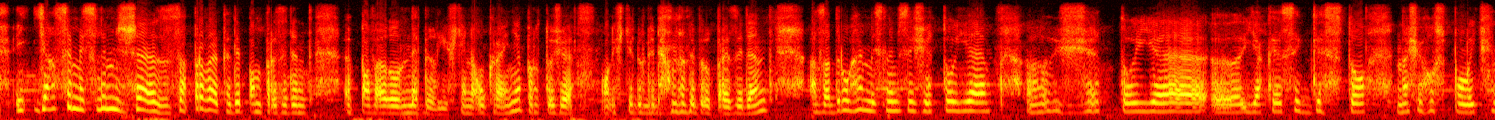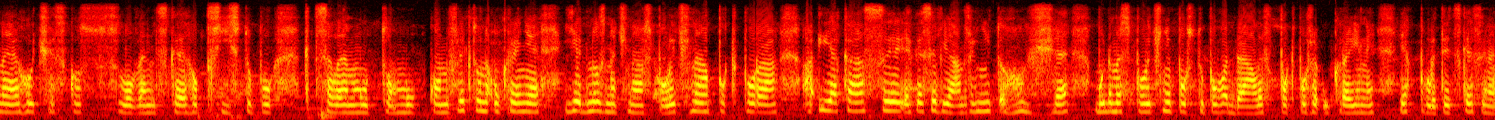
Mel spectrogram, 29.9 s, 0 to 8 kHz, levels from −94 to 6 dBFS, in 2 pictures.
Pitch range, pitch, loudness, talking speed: 190-230 Hz, 215 Hz, -22 LUFS, 130 wpm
